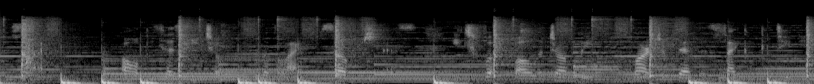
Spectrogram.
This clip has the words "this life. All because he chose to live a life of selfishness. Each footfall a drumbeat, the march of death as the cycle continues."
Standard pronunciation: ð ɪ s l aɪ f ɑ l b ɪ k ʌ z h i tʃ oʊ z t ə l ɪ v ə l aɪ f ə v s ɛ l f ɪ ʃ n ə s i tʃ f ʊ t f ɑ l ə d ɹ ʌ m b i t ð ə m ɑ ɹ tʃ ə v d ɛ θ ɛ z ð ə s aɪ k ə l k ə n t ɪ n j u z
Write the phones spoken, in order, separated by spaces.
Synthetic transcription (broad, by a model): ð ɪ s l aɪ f ɑ l b ɪ k ʌ z i tʃ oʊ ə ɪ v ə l aɪ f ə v s ɛ l f ɪ ʃ n ə s i tʃ f ʊ t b ɑ l ə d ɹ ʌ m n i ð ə m ɑ ɹ tʃ ə v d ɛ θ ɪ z s aɪ k l k n t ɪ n j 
